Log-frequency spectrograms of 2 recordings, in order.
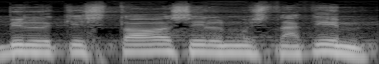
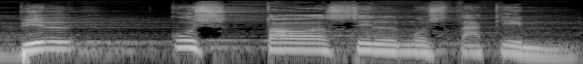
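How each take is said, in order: First: The vowel after the q sound is i. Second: The vowel after the q sound is u. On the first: "ini bikasril qaf dengan mengkasrah huruf qaf" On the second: "membacanya bidommihi dengan mendomahnya"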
